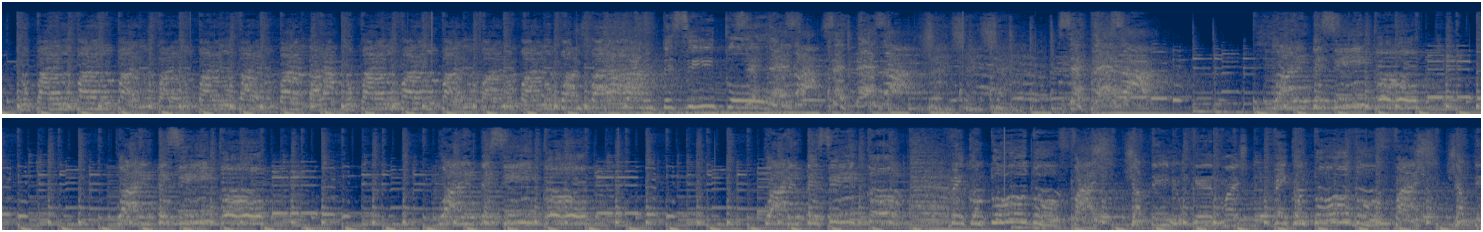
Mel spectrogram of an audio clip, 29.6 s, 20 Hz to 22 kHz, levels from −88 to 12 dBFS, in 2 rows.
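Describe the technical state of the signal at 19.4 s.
At 19.4 s, word clock ticks sound, part of a run from 0.19 to 29.40 s. An unlocked receiver clock, roughly 100 ppm off, drops or repeats a sample about every 0.2 s.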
